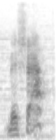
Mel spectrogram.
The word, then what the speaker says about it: mishap: did i say mishap say it like it's written mishap the ship i have never said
